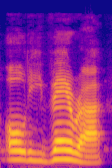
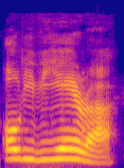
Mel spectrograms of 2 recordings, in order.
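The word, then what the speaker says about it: Oliveira: you are incorrect forbin it's not Nelson Oliva it's Nelson oliviera oliviera so when you try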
